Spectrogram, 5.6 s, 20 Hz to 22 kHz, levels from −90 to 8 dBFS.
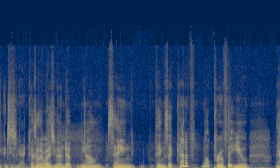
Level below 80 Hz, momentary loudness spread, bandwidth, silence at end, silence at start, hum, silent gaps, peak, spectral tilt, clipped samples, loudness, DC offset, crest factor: -40 dBFS; 10 LU; 12.5 kHz; 0 s; 0 s; none; none; -6 dBFS; -5.5 dB/octave; under 0.1%; -21 LUFS; under 0.1%; 14 dB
